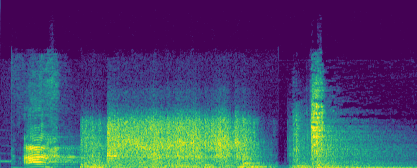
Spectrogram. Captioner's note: loud crash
